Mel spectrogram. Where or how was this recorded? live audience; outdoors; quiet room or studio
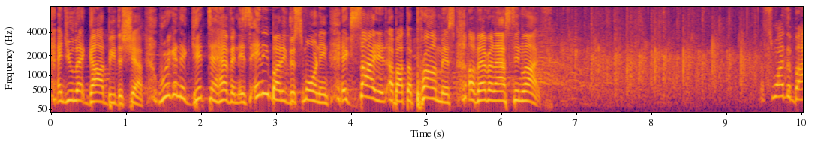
live audience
